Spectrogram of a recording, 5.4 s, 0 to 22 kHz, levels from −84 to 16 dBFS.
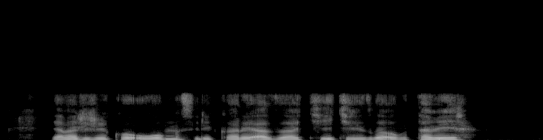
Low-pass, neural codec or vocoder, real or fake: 7.2 kHz; none; real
